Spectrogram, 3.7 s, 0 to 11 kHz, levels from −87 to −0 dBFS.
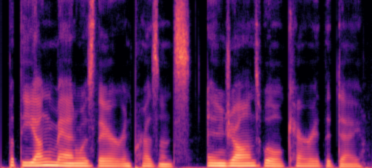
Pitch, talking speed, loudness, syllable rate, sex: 165 Hz, 225 wpm, -15 LUFS, 5.3 syllables/s, female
